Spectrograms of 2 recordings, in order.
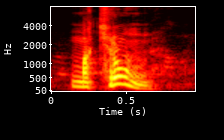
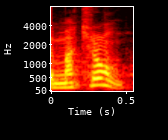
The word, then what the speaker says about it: Macron: Jag har ju alltid sagt Macron. – Mm. – Uttalat det Macron. – Ja. – Och så, jag tror att alla andra har gjort det också. – Mm. – Tills dess att det har hänt en slags skiftning i hans status i svenskarnas ögon, tror jag. Det vill säga, när en fransk president kommer till Sverige... – Mm. – Då skärper folk till sig och börjar uttala namnet på franska.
